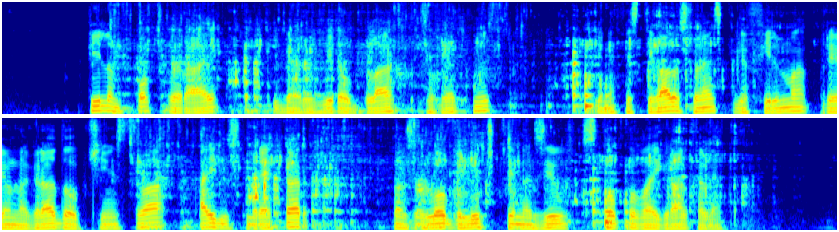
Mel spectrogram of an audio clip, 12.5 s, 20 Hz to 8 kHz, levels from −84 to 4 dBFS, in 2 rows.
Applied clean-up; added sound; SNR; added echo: neural mask model RNNoise.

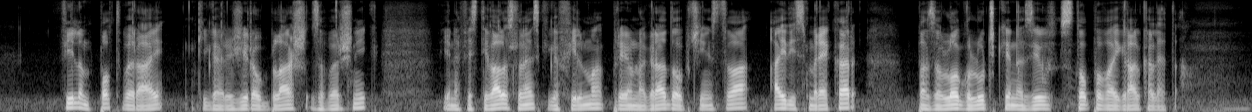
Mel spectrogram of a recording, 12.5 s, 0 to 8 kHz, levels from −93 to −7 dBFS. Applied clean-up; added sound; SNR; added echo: none; none; none; none.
